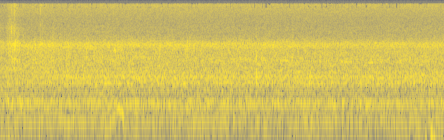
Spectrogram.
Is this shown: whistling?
no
